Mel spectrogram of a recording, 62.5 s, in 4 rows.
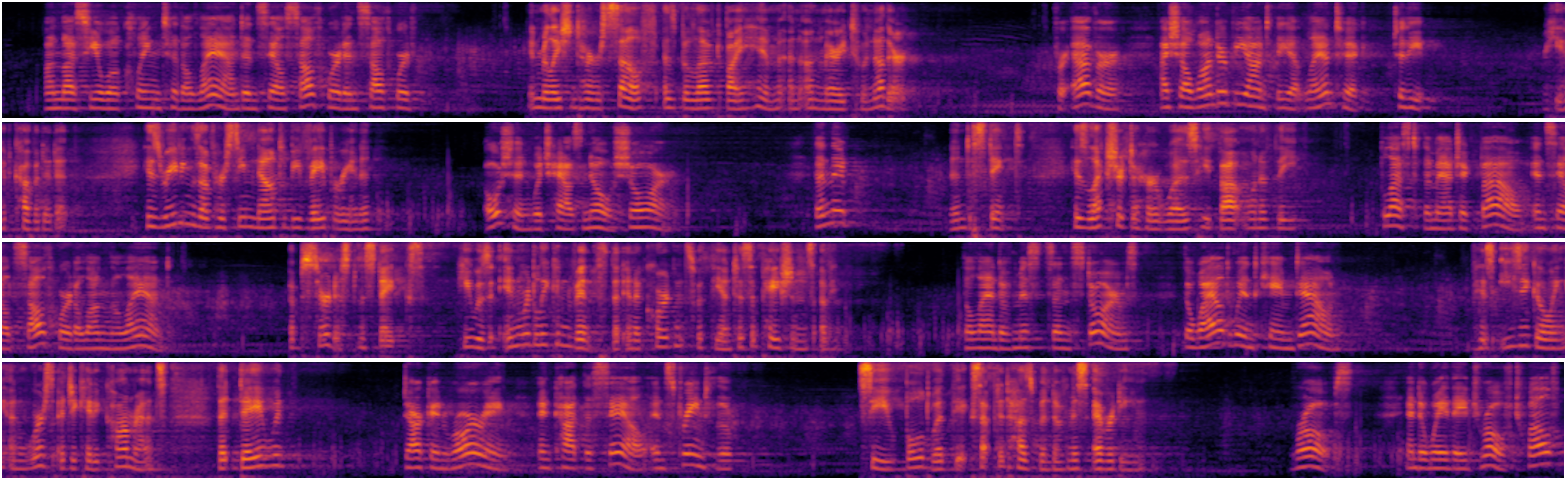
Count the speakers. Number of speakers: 2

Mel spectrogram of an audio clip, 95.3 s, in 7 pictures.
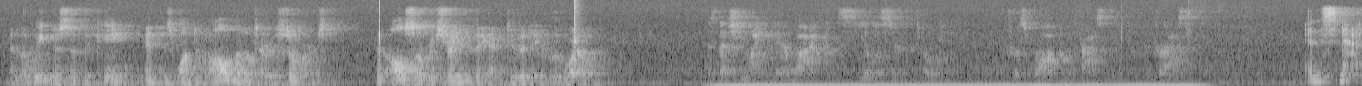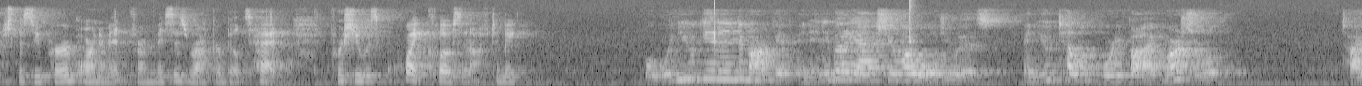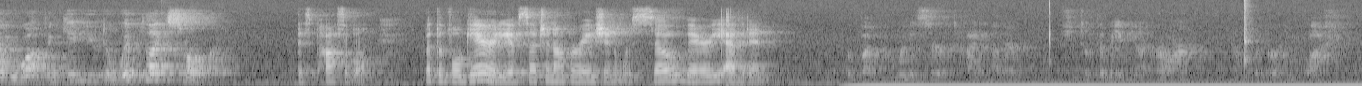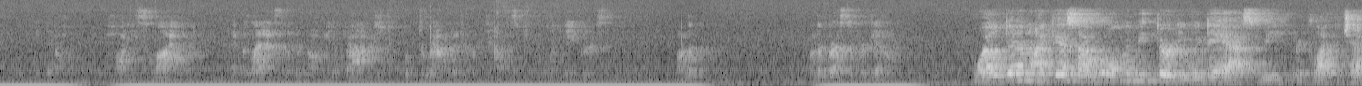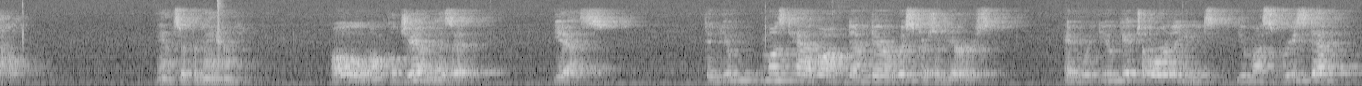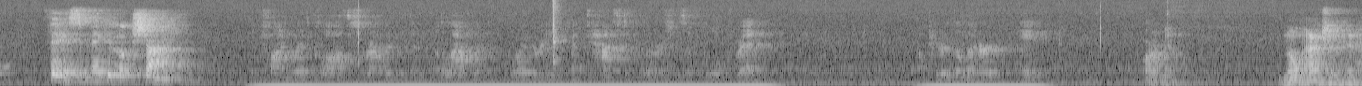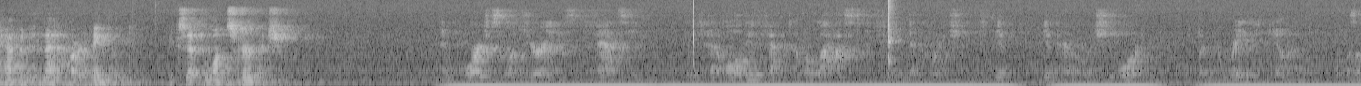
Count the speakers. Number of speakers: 4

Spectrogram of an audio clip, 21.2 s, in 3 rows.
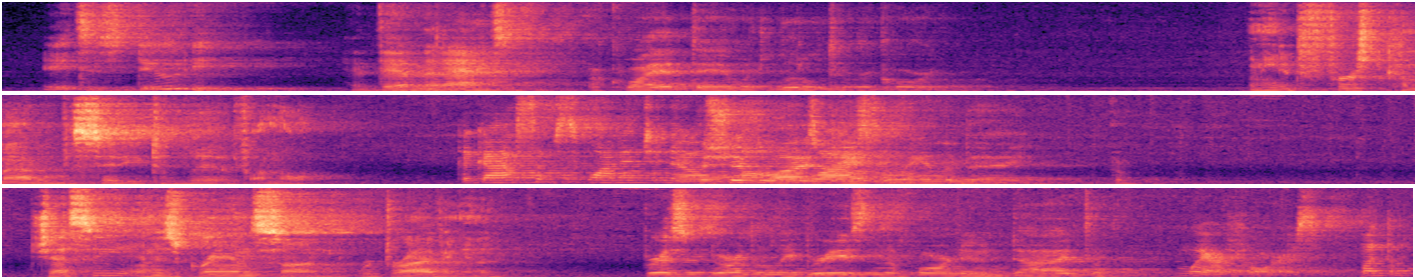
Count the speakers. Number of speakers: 4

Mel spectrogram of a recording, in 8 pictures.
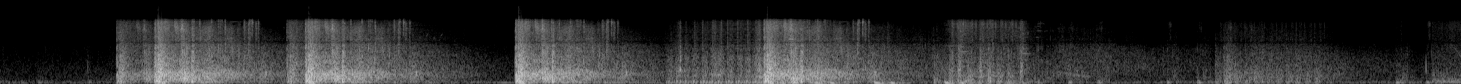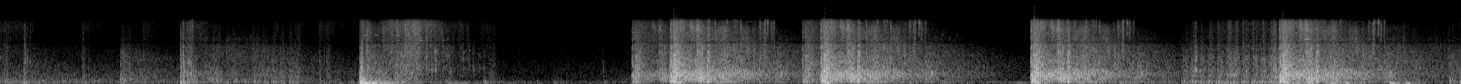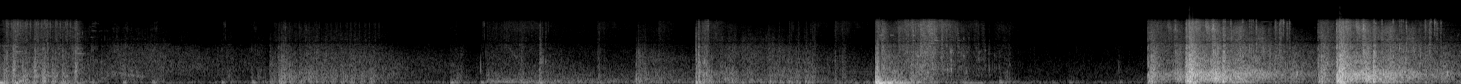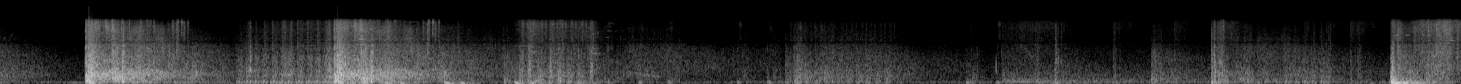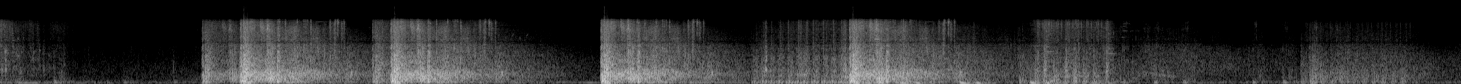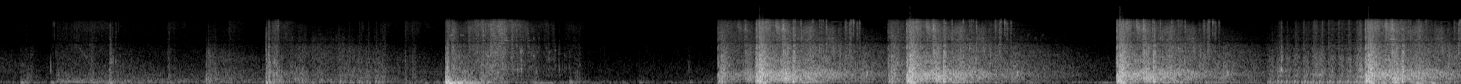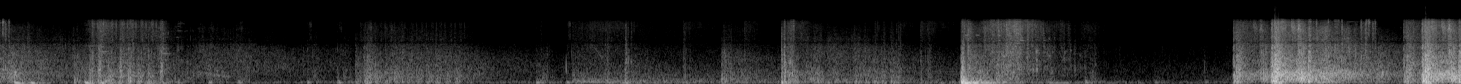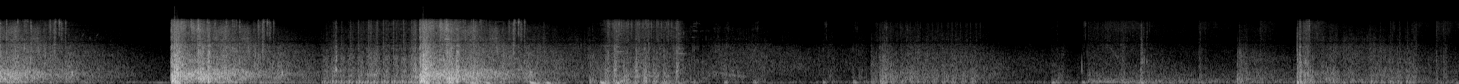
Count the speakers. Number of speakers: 0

